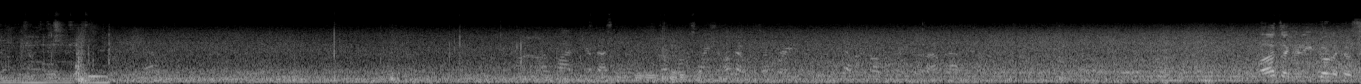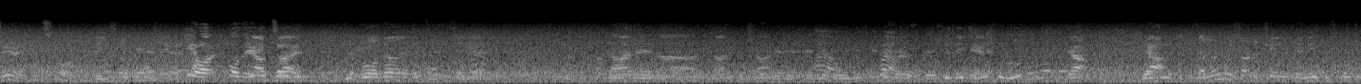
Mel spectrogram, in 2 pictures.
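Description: Ocean waves break and wash steadily onto a shore outdoors.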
